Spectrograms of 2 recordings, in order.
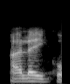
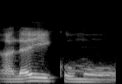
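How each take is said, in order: First: The word ends on a closed m sound. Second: The word ends with an added u vowel. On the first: The final m is left without a vowel, as in a pause. "Kalau mati, sukun" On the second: The final m is joined on with a vowel. "Kalau silah, sambung jadi"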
